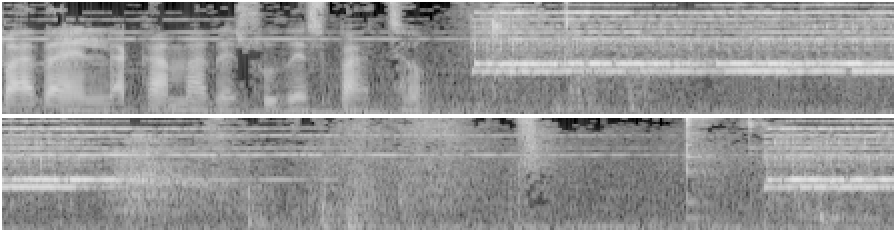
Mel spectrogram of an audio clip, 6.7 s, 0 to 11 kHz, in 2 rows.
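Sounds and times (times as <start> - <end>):
speech: 0.0 - 2.2
home telephone ringing: 0.0 - 6.6.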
